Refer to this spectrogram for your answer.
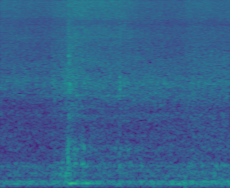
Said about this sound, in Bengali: এবার আমি একটা কড়াই গরম বসিয়েছি, কড়াইয়ের মধ্যে আমগুলো দিয়ে দিলাম।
